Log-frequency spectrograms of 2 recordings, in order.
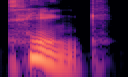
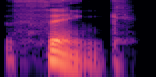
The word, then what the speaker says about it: think: For pronunciation, you might struggle with the thia sound, saying tink instead of think. I used to do that too. Practice by putting your tongue between your teeth and blowing air, like think.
